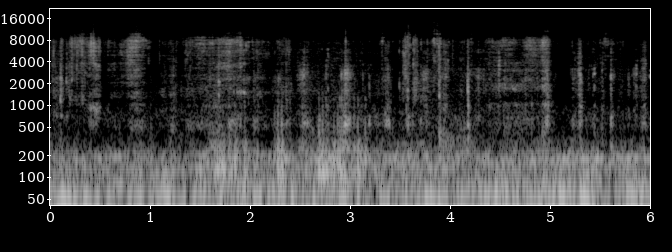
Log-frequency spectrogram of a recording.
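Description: Two people chewing crispy fried chicken tenders close to the microphone: irregular crunches and wet mouth smacks.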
